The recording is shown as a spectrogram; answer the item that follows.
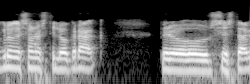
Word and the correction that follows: Crank: bien hecha ah, crank, perdón, lo he dicho mal.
